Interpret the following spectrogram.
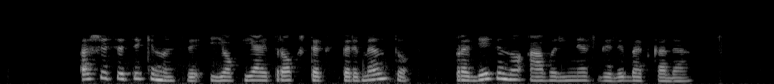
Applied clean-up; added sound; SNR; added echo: neural separator model SepFormer DNS4.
